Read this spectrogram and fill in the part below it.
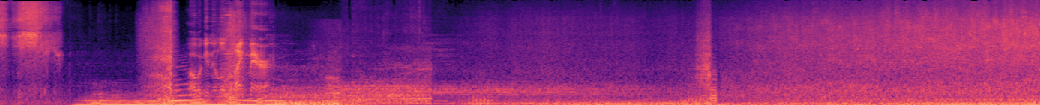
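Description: Loud rumbling and whooshing game noise swells up.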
